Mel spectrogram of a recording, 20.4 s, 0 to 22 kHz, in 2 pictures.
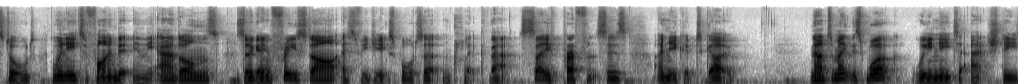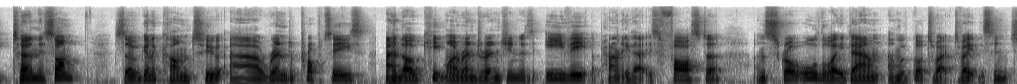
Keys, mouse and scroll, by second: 2.9 r, 3.1 e, 6.2 click, 8.3-8.7 scroll down 1, 8.8 middle click, 9.5-10.4 scroll up 1, 13.5 click, 17.4-17.8 scroll.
